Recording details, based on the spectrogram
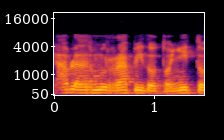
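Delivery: normal talking voice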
